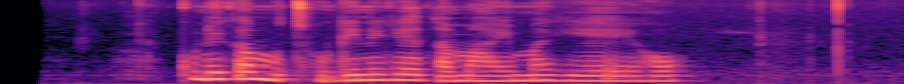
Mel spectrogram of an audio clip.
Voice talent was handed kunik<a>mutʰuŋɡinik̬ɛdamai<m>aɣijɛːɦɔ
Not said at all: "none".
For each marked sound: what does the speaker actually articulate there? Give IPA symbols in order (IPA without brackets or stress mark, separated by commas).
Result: a, m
